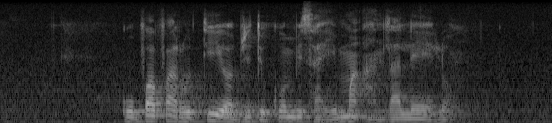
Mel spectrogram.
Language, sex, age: Tsonga, male, 20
